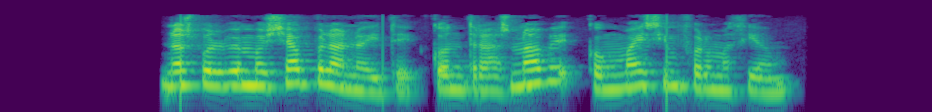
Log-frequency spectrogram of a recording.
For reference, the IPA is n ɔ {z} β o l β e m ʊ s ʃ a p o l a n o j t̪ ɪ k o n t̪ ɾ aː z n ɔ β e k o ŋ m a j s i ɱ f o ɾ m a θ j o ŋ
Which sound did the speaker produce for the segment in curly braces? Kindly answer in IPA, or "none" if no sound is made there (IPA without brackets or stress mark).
z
